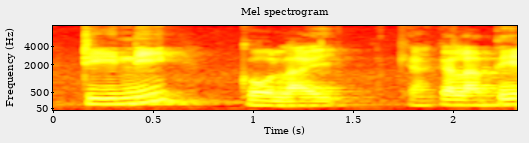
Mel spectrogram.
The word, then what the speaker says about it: taeniae: क्या है, ये संरचना टीनी कोलाई कहलाती है। क्या कहलाती है? टीनी। इसकी स्पेलिंग भी बड़ी स्पेशल है, आपको ऐसे याद रखना है, बड़ी special spelling, TAENIAE, tiny coli इसे कहते हैं।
